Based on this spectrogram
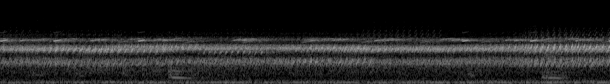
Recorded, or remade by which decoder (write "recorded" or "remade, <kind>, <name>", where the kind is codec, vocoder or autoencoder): recorded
